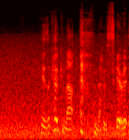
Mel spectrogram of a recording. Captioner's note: laughs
